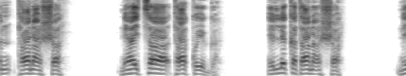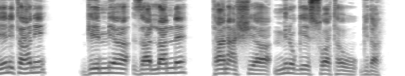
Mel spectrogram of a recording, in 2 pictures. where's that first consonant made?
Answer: tongue tip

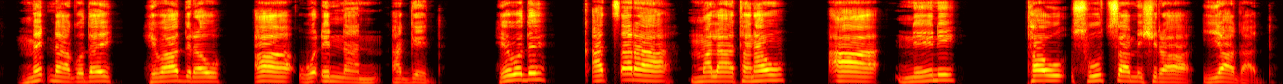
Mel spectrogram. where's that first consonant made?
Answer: lips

